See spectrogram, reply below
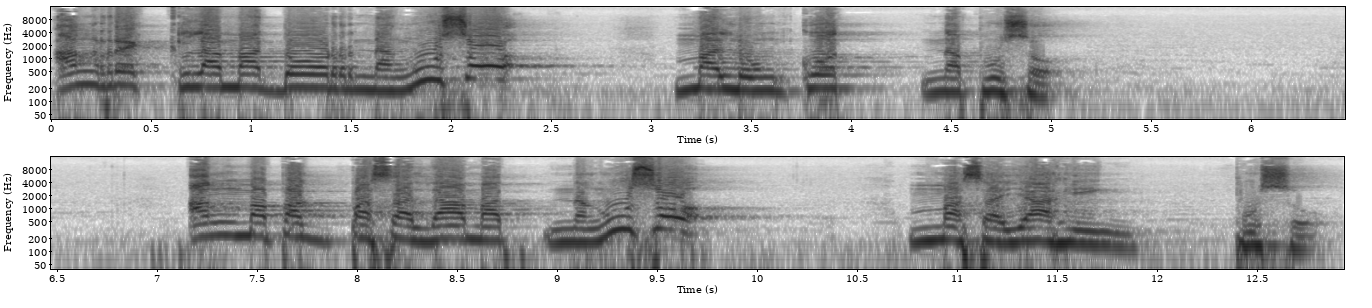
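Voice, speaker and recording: A priest giving a sermon, telling anecdotes in a chatty way and acting out quoted voices. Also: male voice, sits high, lively intonation, very slow, pauses often.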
